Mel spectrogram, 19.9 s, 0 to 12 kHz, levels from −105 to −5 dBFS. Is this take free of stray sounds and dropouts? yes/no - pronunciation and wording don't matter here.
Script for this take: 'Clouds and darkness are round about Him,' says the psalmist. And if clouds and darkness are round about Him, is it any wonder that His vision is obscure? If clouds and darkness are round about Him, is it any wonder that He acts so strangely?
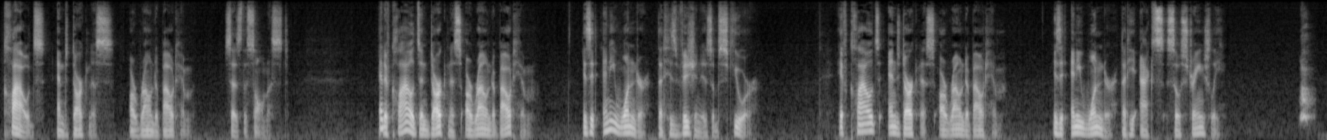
no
